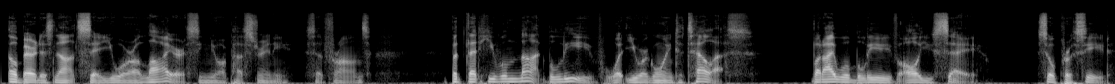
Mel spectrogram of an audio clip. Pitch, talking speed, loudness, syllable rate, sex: 95 Hz, 180 wpm, -21 LUFS, 5.2 syllables/s, male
